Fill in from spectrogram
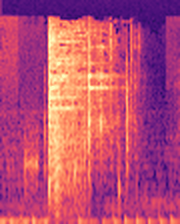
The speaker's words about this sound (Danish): Men hørte jeg virkelig korrekt, blev der kastet en sten igennem mit vindue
